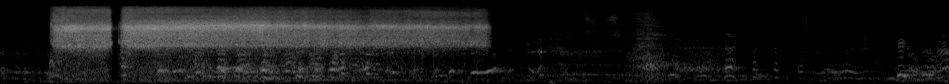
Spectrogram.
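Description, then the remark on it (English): A loud, steady spray hiss from a decontamination station at the entrance door runs for about four seconds with a brief break near the start, then cuts off, followed by quieter background voices and murmuring. “Some of you, it's a decontamination station. That's why you heard those things when you came through the door.”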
